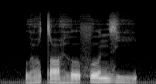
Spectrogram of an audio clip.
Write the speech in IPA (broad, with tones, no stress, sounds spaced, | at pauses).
o̤˩˥ tˤ e˩ ɦ o˩ f o˧ n z i̤˥˩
